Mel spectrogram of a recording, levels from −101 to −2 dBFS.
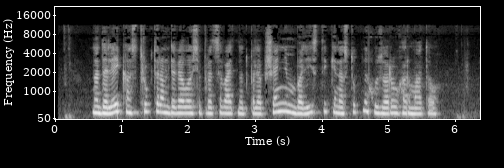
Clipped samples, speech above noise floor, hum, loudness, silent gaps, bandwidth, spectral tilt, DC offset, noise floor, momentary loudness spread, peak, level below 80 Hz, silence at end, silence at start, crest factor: under 0.1%; 31 dB; none; -18 LUFS; none; 11.5 kHz; -6 dB/octave; under 0.1%; -49 dBFS; 7 LU; -4 dBFS; -54 dBFS; 0.65 s; 0.15 s; 14 dB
